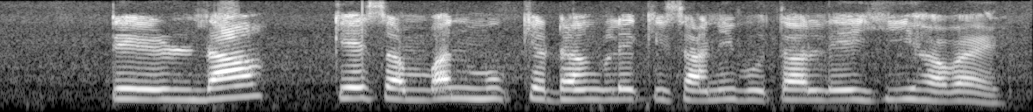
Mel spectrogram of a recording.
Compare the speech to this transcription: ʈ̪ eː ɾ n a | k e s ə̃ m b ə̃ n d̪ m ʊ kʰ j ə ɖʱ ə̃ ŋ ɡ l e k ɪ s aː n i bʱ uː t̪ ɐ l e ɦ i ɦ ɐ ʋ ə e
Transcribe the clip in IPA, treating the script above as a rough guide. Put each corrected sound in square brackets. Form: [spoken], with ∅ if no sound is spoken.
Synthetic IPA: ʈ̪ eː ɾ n a | k e s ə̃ m b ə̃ n d̪ m ʊ kʰ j ə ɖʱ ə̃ ŋ ɡ l e k ɪ s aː n i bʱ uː t̪ [a] l e ɦ i ɦ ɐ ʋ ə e

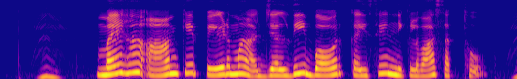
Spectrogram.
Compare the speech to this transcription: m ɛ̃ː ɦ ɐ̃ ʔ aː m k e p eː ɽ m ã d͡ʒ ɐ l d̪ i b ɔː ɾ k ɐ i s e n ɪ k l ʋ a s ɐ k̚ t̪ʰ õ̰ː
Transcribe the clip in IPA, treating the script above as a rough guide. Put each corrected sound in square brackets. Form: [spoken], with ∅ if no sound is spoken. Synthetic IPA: m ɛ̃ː ɦ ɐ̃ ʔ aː m k e p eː ɽ m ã d͡ʒ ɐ l d̪ i b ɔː ɾ k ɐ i s e n ɪ k l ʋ a s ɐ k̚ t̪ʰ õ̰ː

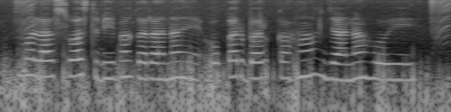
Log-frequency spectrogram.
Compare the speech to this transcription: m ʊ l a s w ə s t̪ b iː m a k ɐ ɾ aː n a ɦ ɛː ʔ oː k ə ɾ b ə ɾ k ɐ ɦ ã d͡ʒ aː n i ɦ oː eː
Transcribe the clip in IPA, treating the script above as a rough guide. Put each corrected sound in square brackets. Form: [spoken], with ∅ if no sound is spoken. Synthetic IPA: m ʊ l a s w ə s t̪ b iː m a k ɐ ɾ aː n a ɦ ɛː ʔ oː k ə ɾ b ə ɾ k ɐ ɦ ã d͡ʒ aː n [a] ɦ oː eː

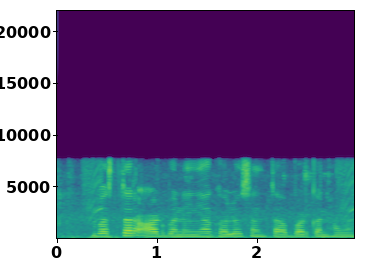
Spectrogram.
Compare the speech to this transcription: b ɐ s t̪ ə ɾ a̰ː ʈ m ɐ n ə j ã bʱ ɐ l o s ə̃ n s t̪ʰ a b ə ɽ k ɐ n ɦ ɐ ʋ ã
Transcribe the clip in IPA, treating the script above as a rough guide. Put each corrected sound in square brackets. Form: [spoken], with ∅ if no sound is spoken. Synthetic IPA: b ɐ s t̪ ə ɾ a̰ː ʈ [b] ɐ n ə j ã [ɡʱ] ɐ l o s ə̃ n s t̪ʰ a b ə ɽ k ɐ n ɦ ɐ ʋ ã

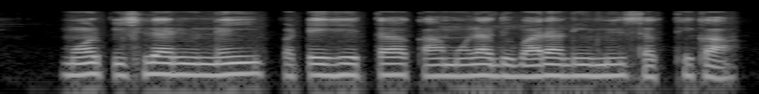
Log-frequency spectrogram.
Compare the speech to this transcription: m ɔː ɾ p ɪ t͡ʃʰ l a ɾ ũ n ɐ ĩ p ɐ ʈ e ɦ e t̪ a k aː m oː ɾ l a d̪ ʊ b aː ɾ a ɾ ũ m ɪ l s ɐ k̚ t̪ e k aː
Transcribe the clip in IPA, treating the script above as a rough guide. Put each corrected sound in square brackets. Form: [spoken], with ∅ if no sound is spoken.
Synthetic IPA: m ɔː ɾ p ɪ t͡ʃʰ l a ɾ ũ n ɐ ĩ p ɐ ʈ e ɦ e t̪ a k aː m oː [∅] l a d̪ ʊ b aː ɾ a ɾ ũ m ɪ l s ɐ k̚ t̪ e k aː

